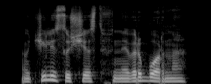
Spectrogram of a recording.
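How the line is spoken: Whispered question. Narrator (Russian): шепотом спросил Ришен

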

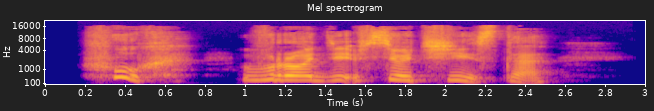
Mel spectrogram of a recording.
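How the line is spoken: Nervous giggle. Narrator (Russian): Нервно хихикнув, констатировала она

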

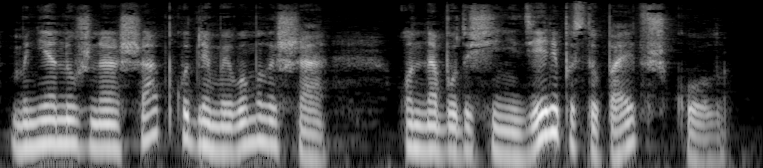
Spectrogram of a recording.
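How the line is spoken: Confidential tone. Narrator (Russian): она сказала конфиденциальным тоном

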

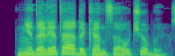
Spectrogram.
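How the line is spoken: Plain. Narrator (Russian): сказал я

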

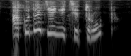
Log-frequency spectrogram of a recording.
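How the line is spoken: Almost cheerful question. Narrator (Russian): спросил Денис почти весело

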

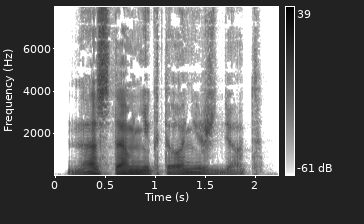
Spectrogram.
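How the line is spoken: Gloomy. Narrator (Russian): мрачно сказал Арно

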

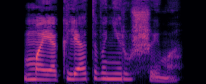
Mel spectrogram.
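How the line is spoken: Icy reply. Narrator (Russian): ледяным тоном отозвалась она

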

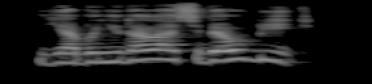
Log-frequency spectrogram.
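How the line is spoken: Hoarse whisper, throat constricted. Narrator (Russian): хрипло прошептала я, уже чувствуя неприятное давление на горло

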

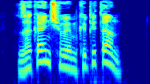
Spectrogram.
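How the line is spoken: Squeaky voice. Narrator (Russian): пискнул ком

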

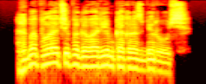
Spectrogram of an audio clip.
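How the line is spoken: Sighing. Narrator (Russian): вздохнул он

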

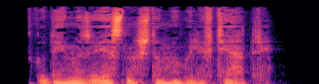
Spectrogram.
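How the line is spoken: Whispered question. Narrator (Russian): шепотом спросила Ксения

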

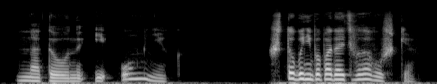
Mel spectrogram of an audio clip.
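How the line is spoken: Calm young woman. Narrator (Russian): спокойно ответила девушка

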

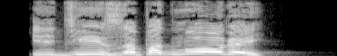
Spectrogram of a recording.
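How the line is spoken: Shout at full strength. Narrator (Russian): крикнула она, что было мочи

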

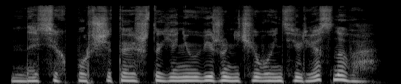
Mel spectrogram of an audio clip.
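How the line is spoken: Hoarse. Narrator (Russian): Кириан произнес хрипло

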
